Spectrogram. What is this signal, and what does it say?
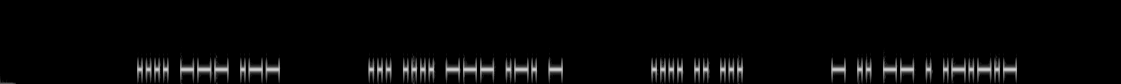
Morse code, heard as a keyed tone, about 28 wpm, 700 Hz. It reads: HOW SHORT HIS TIME.
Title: 3x Word-Spacing - Sentences from Top 400 Words - 28wpm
